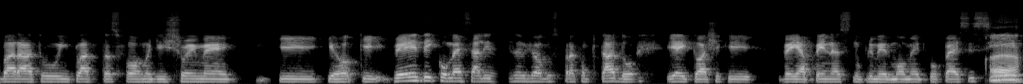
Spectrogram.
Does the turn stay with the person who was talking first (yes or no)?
yes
